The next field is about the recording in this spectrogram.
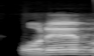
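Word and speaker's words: עורב: 자 요게 글자 지난번에 제가 잘못 발음하고 기록했다고 다시 보내 드린 겁니다 오래인데 다른 거를 복사를 뜨다 보니까 오버라고 보내 드렸습니다 오레브 정정합니다 오레가 까마귀 까마귀 오레브 한번 해 보세요 창세기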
